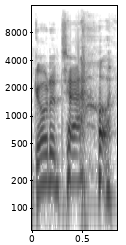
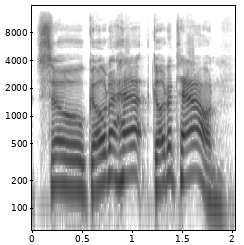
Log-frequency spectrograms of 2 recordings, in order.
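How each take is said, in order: First: "Go to town" with a laugh, pitched up. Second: Said in the usual way. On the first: Real, not acted. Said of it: "wrong word". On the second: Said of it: "Almost said go to hell".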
